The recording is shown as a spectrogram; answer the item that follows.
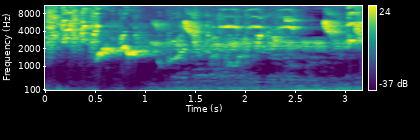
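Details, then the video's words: White-rumped shama singing in the rain, a lively song: high sweeping whistles and chattering notes over a steady hiss and low background rumble. "BIRD SOUND IN THE RAIN SUPER SPECTACULER / MASTERAN MURAI BATU GACOR"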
